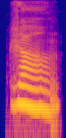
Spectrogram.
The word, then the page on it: 让: ràng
